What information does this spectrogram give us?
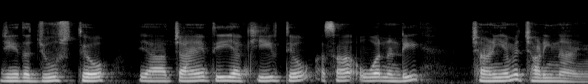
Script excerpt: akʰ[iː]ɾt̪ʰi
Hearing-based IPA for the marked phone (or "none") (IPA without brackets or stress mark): iː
